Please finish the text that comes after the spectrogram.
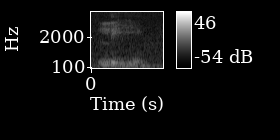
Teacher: se pronuncia Li, con el tono que baja y sube, que es el llamado el tercer tono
